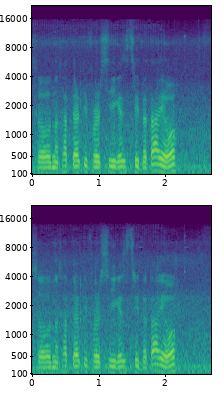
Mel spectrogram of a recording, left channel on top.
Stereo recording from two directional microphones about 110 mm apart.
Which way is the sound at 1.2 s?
80° left.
